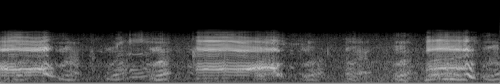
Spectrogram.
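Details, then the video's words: Wild Galapagos sea lions in a family group in the Galapagos, a colony where fights happen. Three loud, harmonic, bleating calls, each about half a second long, come roughly every two seconds, with quieter grunting calls between them. "Sea Lion Families Making Wierd Sounds in the Galapagos"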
